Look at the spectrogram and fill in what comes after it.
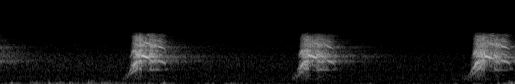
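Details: A red fox (Vulpes vulpes), a vixen whimpering, gives short, hoarse, whining yelps repeated roughly every couple of seconds, recorded 31 January 2022.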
